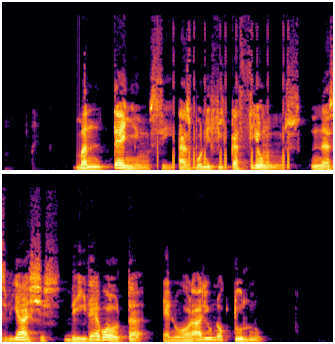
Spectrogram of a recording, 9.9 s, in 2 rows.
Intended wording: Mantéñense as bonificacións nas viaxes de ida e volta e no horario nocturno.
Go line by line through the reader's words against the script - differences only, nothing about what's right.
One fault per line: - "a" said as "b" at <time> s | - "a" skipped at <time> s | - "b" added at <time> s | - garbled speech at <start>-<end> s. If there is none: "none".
none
